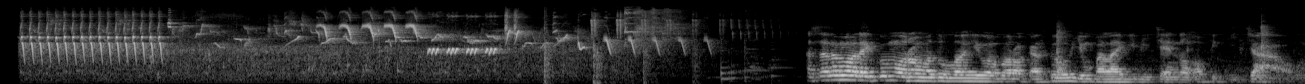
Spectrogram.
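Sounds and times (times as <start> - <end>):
bird chirps and whistles: 0.2 - 1.8, 3.2 - 7.8
bird fast trill: 0.2 - 1.9, 3.2 - 8.0.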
